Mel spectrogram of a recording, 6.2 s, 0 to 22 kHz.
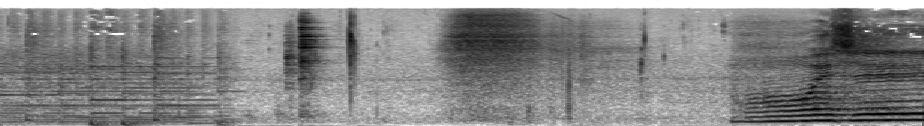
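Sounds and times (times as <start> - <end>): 
quiet cutlery scraping on a dish: 1.8 - 2.2
cutlery clinking against a dish while eating a dish with onion: 1.8 - 2.3
speech: 5.0 - 6.0.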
